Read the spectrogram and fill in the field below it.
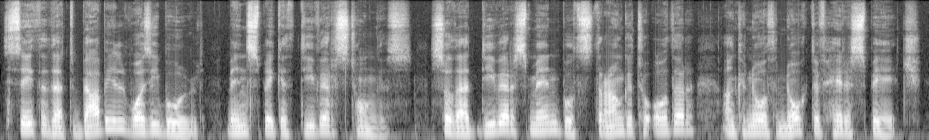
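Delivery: reading in reconstructed Middle English pronunciation; old vowels, 'nations' as nasjɔnz, 'out' as ut. Shown as a demonstration. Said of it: "I shall now begin reading Dialogue Between a Lord and a Clerk".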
